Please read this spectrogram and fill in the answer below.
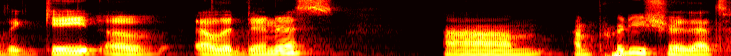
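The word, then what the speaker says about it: Elidinis: right in their video a lot of people said elness but there is another I after the D Elis I don't know don't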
